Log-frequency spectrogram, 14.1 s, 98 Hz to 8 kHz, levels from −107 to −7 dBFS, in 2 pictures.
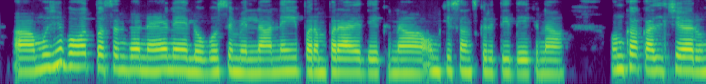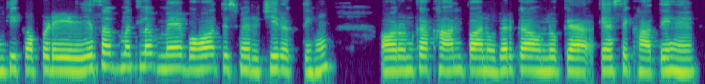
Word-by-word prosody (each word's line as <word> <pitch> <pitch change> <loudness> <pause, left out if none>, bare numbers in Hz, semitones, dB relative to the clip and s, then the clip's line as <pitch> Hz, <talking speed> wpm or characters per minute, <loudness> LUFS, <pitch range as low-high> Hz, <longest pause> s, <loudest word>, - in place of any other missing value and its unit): अ, 195 0 +3
मुझे 235 +7 +1
बहुत 250 -1 +2
पसंद 220 -2 -2
है 205 - +5
नए-नए 200 0 +2
लोगों 185 0 -1
से 195 +1 -4
मिलना, 185 -1 0
नई 195 +1 -2
परंपराएँ 185 -1 +2
देखना, 180 0 -2 0.2
उनकी 195 0 -3
संस्कृति 190 -1 -4
देखना, 175 0 -3 0.5
उनका 220 +2 +1
कल्चर, 200 0 +2
उनके 195 +3 -2
कपड़े, 205 0 +1 0.3
ये 220 - +2
सब 245 -2 +1
मतलब 240 0 0
मैं 225 0 +4
बहुत 220 +2 +2
इसमें 215 -1 -1
रुचि 195 +3 -1
रखती 200 -2 -4
हूँ 215 +6 -3 0.5
और 200 +1 +3
उनका 205 +1 0
खान-पान 205 -1 +2
उधर 205 +1 +1
का 210 -1 +4
उन 195 -1 -1
लोग 195 -1 -2
क्या 195 -1 +4 0.2
कैसे 205 +1 -1
खाते 195 -1 -1
हैं, 190 -2 +1
200 Hz, 165 wpm, -23 LUFS, 190-215 Hz, 0.5 s, है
